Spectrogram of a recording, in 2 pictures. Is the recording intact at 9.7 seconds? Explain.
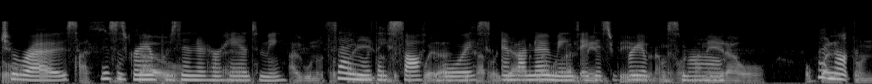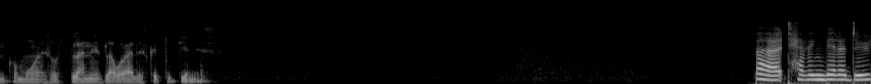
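Yes, at 9.7 seconds the speech is intact, with only the normal band limits of call microphone processing, which trims the lowest bass and leaves nothing above 8 kHz.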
